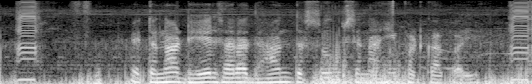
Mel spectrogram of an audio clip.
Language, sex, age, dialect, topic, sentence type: Bhojpuri, male, 18-24, Western, agriculture, statement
